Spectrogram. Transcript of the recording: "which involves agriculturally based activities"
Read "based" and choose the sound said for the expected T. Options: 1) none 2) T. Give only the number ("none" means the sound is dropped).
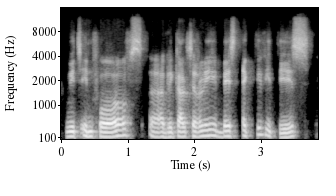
2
